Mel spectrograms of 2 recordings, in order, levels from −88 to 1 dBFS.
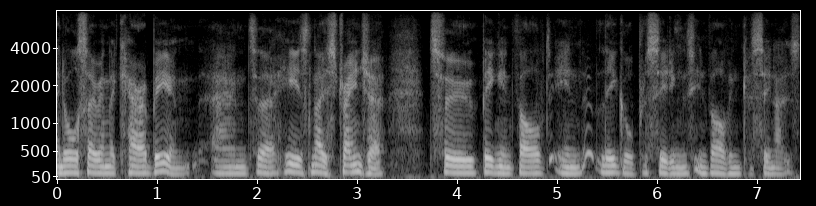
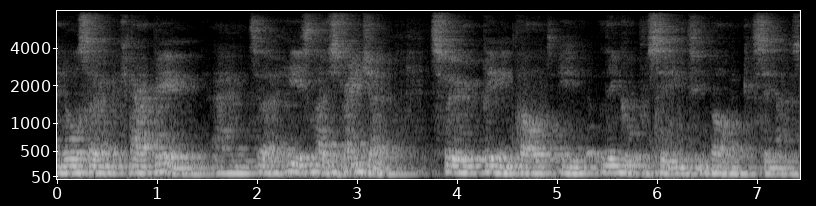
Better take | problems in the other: first | noise reduction (neural separator model SepFormer DNS4)

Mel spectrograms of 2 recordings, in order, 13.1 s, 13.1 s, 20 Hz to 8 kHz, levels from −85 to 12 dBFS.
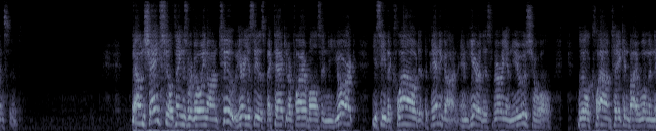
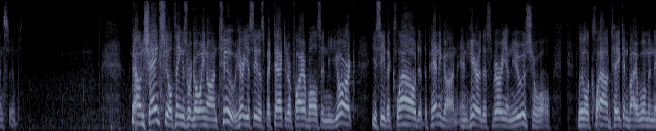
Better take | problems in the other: second | noise reduction (neural separator model SepFormer DNS4)

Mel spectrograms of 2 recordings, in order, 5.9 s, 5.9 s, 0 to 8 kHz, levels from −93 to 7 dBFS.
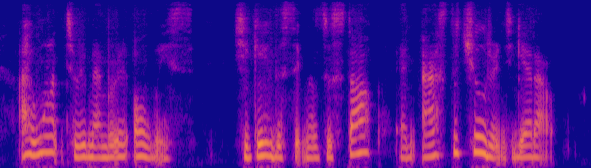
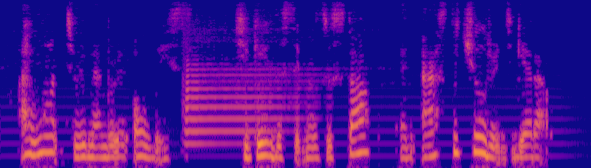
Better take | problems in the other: first | noise reduction (classical method spectral subtraction)

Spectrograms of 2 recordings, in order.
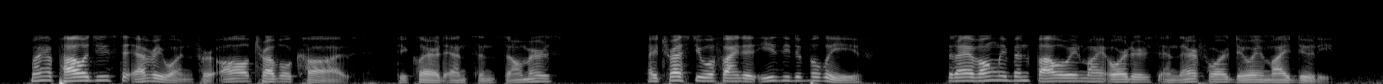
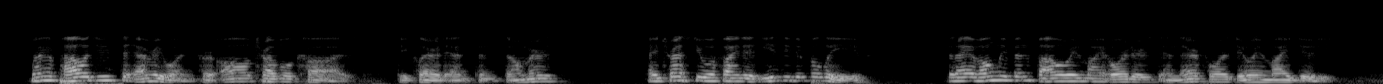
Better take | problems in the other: first | room echo; dies away in 0.3 s

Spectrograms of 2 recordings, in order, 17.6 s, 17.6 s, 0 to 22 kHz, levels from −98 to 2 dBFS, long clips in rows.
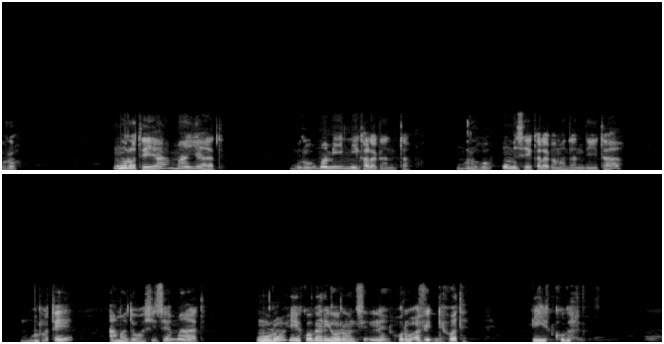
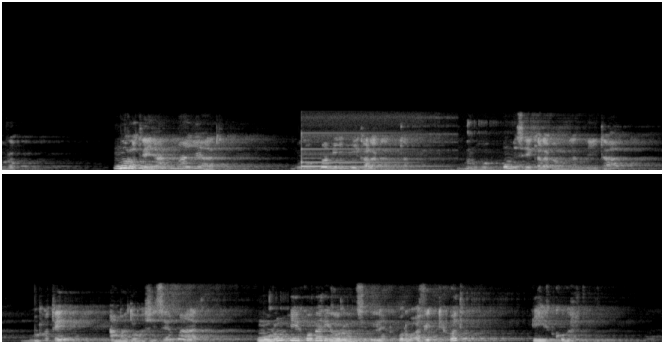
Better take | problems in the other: first | background sound (Keyboard (musical)); 9 dB below the speech // room echo; dies away in 1.7 s

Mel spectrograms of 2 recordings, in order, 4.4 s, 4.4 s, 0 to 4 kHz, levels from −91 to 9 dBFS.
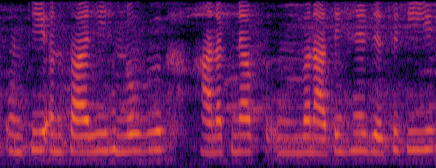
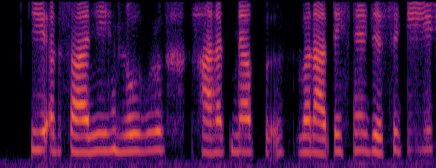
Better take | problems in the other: first | noise reduction (neural diffusion model UNIVERSE++)

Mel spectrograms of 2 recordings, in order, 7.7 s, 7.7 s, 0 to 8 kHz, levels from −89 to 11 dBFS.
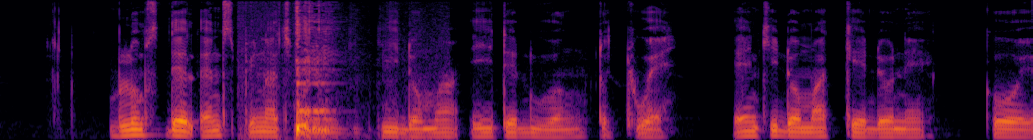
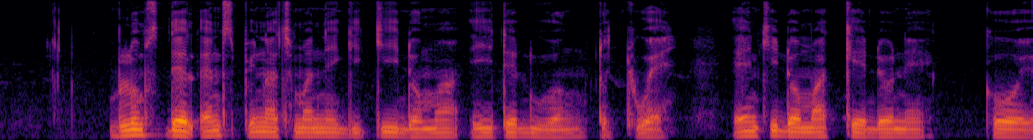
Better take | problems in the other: second | noise reduction (neural mask model RNNoise)

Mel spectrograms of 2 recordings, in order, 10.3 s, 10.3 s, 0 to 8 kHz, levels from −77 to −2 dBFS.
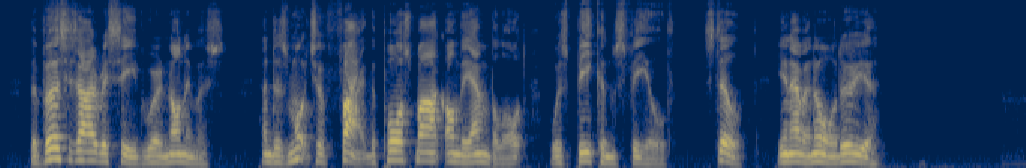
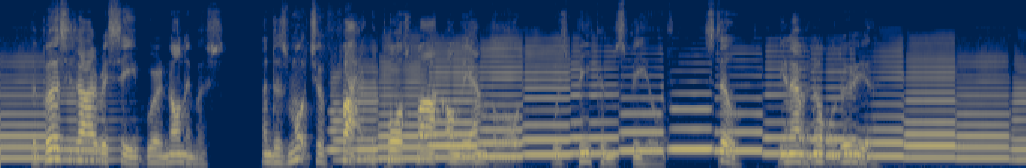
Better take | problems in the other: first | noise reduction (neural mask model RNNoise)

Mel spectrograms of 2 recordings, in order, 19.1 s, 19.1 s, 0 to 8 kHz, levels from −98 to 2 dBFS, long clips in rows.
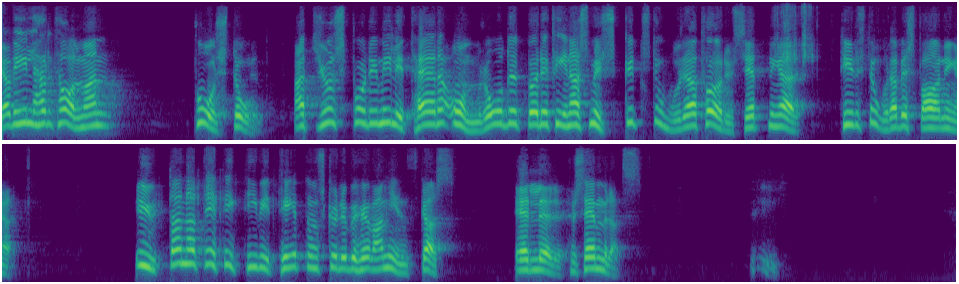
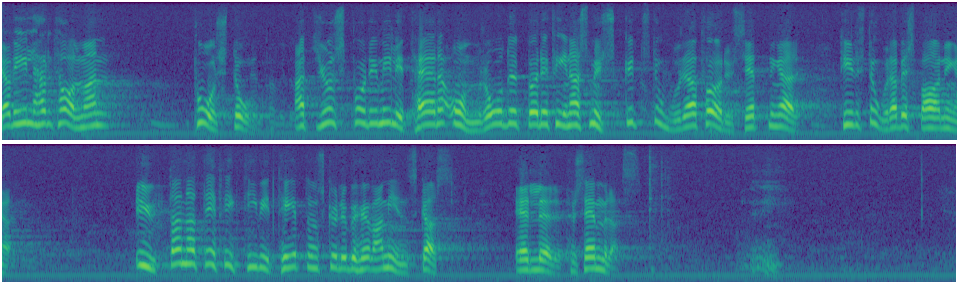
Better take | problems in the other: second | noise reduction (neural mask model DeepFilterNet 3)

